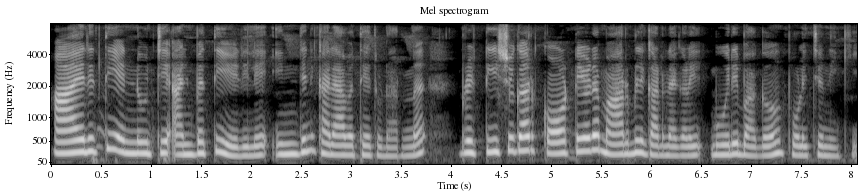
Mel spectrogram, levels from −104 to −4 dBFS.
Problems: none marked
